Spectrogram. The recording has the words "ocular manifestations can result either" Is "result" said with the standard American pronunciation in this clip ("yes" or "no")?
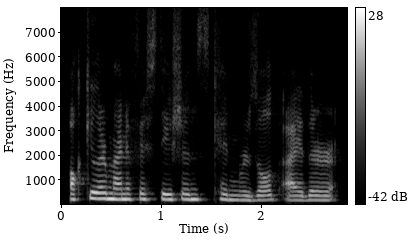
yes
